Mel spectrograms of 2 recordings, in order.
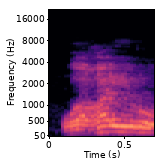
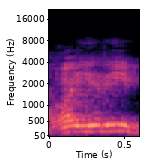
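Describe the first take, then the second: First: The word ends with a u vowel. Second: The word ends with an i vowel. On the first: It describes the word any. "بالضم" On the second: It describes the word letter. "بالكسر"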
